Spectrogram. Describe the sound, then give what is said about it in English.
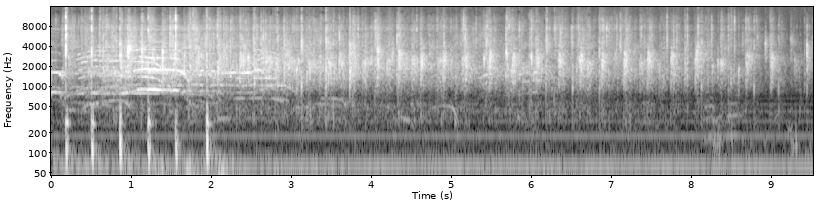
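A church audience stands and applauds to welcome a 14-year-old speaker, a sustained, dense patter of many hands clapping at steady volume, with a few voices heard near the start. “So this morning, if you will stand to your feet and get your hands together and get ready to welcome Isaiah Mayers.”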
